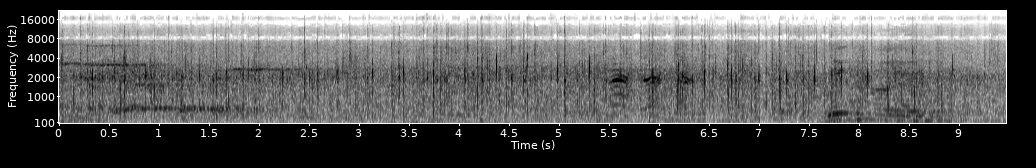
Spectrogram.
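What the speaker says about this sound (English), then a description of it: "a great round of applause" An audience at a Chicago event honouring the Reverend Jesse Jackson gives sustained, dense applause that carries steadily for several seconds and continues under a voice that starts speaking near the end.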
